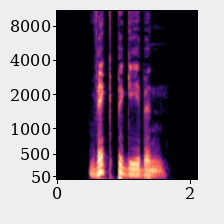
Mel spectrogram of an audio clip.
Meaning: to leave
- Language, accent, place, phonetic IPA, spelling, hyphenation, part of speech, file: German, Germany, Berlin, [ˈvɛkbəˌɡeːbn̩], wegbegeben, weg‧be‧ge‧ben, verb, De-wegbegeben.ogg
